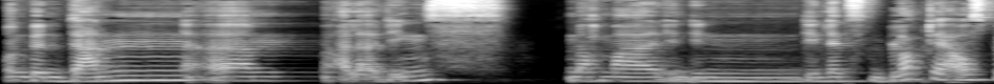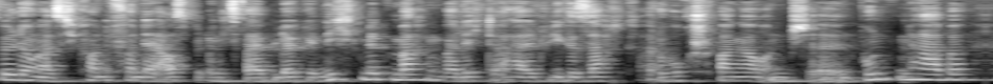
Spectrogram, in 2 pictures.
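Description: A woman recounts her story as an interview guest in a casual, lively way. She tosses in fillers and brings the quoted dialogue to life. Her voice sits a little back from the microphone. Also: sits low, fairly quick, gravelly, hardly any pauses, distant mic. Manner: lively anecdotal telling with many fillers, acting out quoted dialogue. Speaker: interview guest, salon owner.

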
